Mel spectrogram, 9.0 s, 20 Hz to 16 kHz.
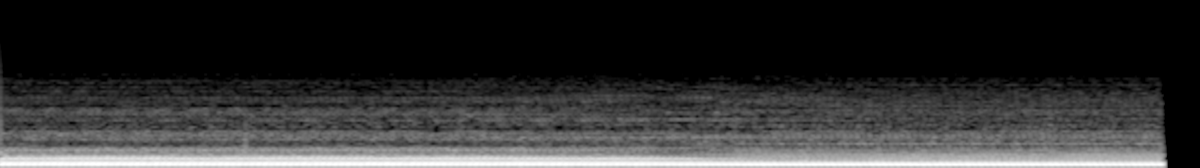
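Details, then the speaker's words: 2015 Audi A6 TDI diesel, parked 3 years, blocked DPF, turbo leaking oil into DPF: held at raised revs with heavy smoke, lumpy uneven beat and hunting speed before cutting off; misfire with surging revs, attributed to turbo oil. "the um accelerator the rev count is uh fluctuating up and down uh almost like it's trying to run away with itself so from the oil getting through on the turbo"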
